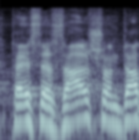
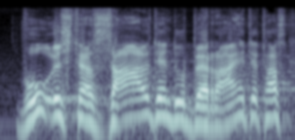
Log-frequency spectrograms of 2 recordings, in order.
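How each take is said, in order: First: Loud, higher triumphant reply; emphatic answer. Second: Booming preacher question; calling out. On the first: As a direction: announce it with certainty. Preacher answering own question. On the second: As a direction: preach it out to the hall. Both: Real, not acted.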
